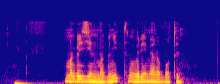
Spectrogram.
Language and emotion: Russian, neutral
